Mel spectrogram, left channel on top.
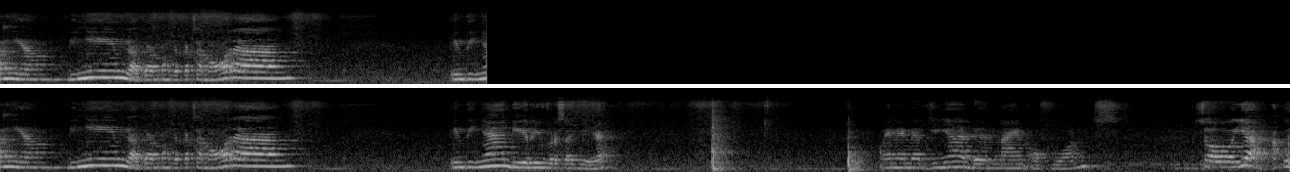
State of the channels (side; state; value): left; drops out; at 4.9 s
